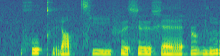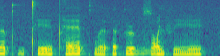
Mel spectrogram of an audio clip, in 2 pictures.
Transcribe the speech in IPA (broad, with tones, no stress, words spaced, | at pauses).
xu˦˥kʰrʏː˩˧tˤt͡sʰiː˧˩˧fʏ˧˩˧ sʏː˦˨xɛ˧˩˧ | ɭṳ˧˩˧lʲ ŋəː˦˨kʷʰi̤˦˥ tʰɪː˧˩˧pʰɛː˦˥ kʷʰəː˩ʔə˦˨kɹṳ˦˥ zˤu˩lʲfɪː˩˧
